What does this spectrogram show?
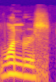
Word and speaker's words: wondrous: beautiful that is wondrous wondrous not wondrous wondrous wondrous it's two syllables I can even use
